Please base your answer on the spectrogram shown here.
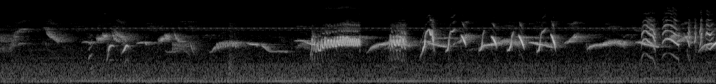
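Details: Fast-singing fighting Chinese hwamei, heard softer at first, then building into a dense jumble of rapid whistles, sharp upward sweeps and chattering trills.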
